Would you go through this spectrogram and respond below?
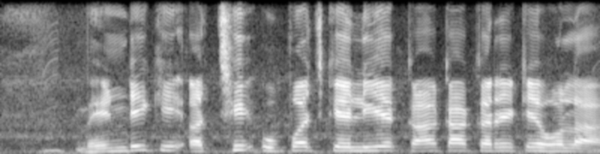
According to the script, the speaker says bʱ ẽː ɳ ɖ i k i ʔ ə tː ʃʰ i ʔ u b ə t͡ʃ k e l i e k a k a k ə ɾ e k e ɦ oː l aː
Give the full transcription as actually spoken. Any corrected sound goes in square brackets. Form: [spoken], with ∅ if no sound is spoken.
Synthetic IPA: bʱ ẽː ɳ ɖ i k i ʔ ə tː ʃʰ i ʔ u [p] ə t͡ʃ k e l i e k a k a k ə ɾ e k e ɦ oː l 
